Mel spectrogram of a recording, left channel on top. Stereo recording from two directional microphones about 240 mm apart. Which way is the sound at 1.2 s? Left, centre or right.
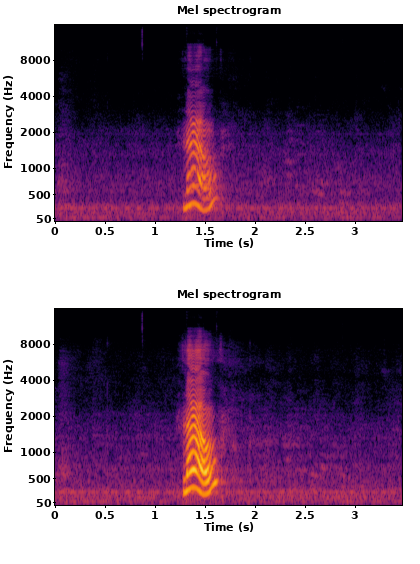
Centre.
